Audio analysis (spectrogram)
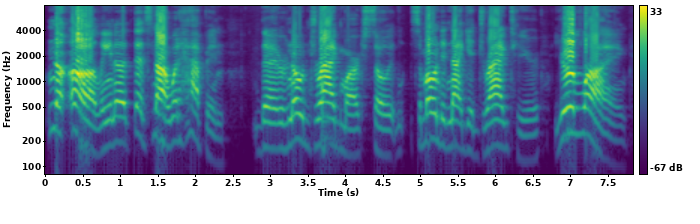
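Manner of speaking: loud, emphatic mock accusation; indignant sleuth calling out a lie, each point hit hard; Velma. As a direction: act out a know-it-all's objection, loud and deliberate. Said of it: "Velma decides now to be like".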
